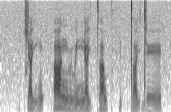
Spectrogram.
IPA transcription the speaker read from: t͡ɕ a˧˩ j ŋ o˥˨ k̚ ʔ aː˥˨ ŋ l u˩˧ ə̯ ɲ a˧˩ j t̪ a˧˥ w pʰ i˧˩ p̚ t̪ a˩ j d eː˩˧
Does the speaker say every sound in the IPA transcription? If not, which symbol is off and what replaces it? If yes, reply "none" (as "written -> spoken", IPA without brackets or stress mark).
none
